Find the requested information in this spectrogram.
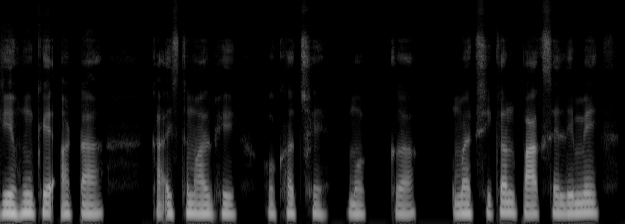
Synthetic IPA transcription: ɡeɦũkeʔəʈa | ka̰ʔist̪emaːlbʱi | hokʰət̪̚t͡ʃʰɛ | mɛksikənpaɾkselimẽ

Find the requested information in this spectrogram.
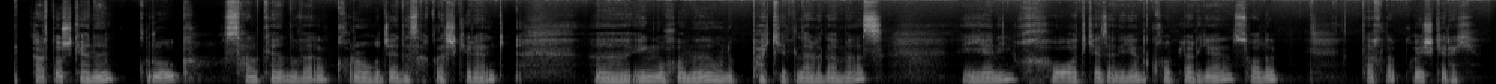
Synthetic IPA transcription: kʰaɾt̪ʰoʃkʲʰanɪqʰʊɾʊk | salˠkʲʰɪnva̰qʰɒɾɒɴʁʊd͡ʒajd̪asɑqlˠaʃkʲʰe̞ɾakʲ | e̞ŋmʊhɪmɪʊnɪpʰakʲʰe̞t̪ʰlaɾd̪amas | janɪhawɒt̪kʲʰaza̰d̪ɪɡʲanqʰɒpʰlaɾɡʲasɒlˠɪp̚ | t̪ʰaχlap̚qʰojɪʃkʲʰe̞ɾakʲ

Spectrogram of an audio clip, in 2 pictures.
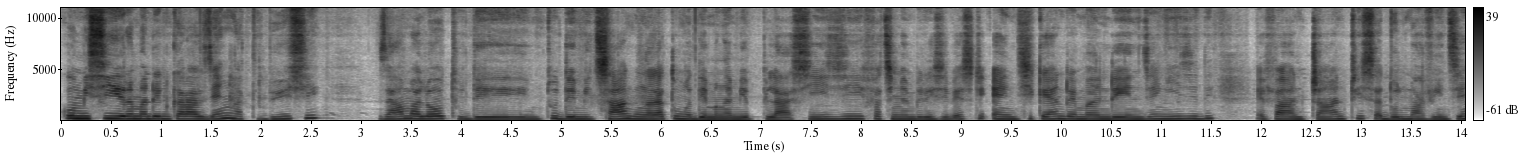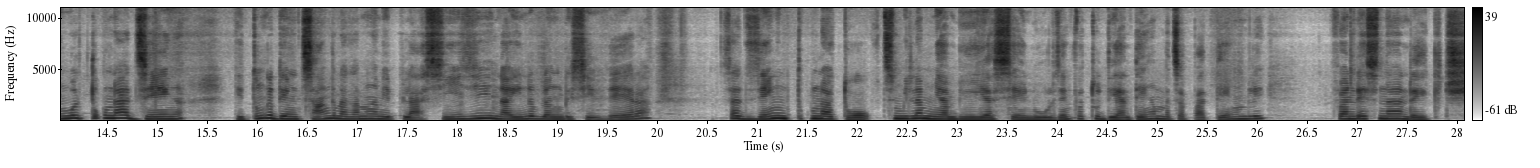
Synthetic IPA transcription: komisiɾemaɳɖ͡ʐenikaɾazeɲŋat̪ibysi | zamalot̪ʰud̪emt̪ud̪emit͡saŋɡanəzat̪uŋɡəd̪emaŋamepilasizifat͡siɲamiɾes̬eveɾsḁʈ͡ʂiʔant͡sikʲajanremaɳɖ͡ʐenzeɲizid̪e | efaaniʈ͡ʂaniʈ͡ʂisad̪olumavenzeɲulit̪ukunad͡zeɲəd̪̥et̪uŋɡəd̪emit͡saŋɡinəzamaŋəmeplasizinainavlanireseveɾə | sad̪izeɲinit̪ukunad̪ot͡similamiambiasenuluzeɲifat̪ud̪eant̪eŋəmat͡sapat̪eŋamile | faɳɖ͡ʐesinaɳɖ͡ʐeki̥ʈ͡ʂi̥

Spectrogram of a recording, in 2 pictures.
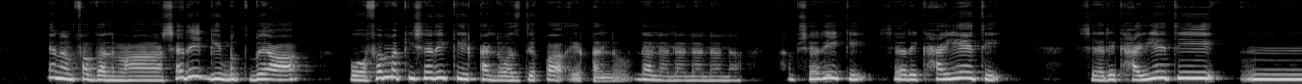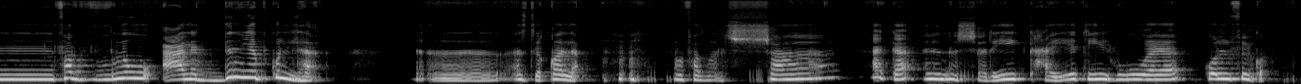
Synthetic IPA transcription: ʔananfɑðˤːɨlmaʕaʃaɾiːkibɨt̪ˤːbiːʕa | hʊwːfamːækiʃaɾiːkijqɑlːuʔɑs̬ˤd̪ɪqɑːʔj̰qɑlːṵlælælælælælæ | nħɪbːʃaɾiːkiʃaɾiːkħajɛːt̪i | ʃaɾiːkħajɛːt̪i | nfɑðˤluʕalad̪ːʊnjabkʊlːha | ʔɑ̰s̬ˤd̪ɪqɑːla | nfɑðˤːɨlʃ | hakːaʔɪnːʊʃːaɾiːkħajæːt̪iɦʊwːkʊlːfilkʊlː

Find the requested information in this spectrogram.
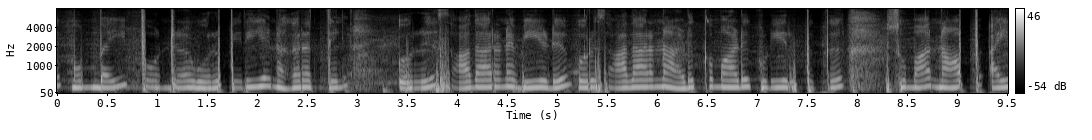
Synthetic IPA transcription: mʊmbɐɪpoːndrɐɔɾɯpɛɾɪjɐnɐɣɐɾɐt̪ːɪlɔɾɯsaːðaːɾɐɳɐʋiːɽɯɔɾɯsaːðaːɾɐɳɐːɽɯkːɯmaːɽɯkʊɽɪjɪɾɯpːɯkːɯsʊmaːnaːpːʔɐɪ

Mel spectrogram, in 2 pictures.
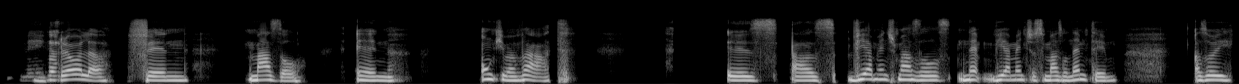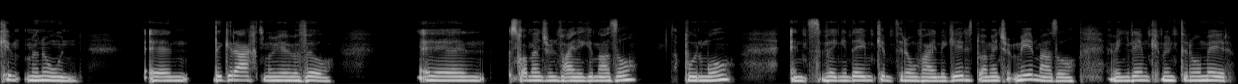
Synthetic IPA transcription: dɪɾɔlˠəfɪn | mazl̩ˠ | ɪn | uːnkʰɪmənvaːt | ɪzazviːamɛnt͡ʃmazl̩ˠnɛviːamɛnt͡ʃvuːsmazl̩ˠnɛmtʰɪm | azoɪkʰɪmtmənuːn | ɪn | d̥ɪɡɾaχtmənviːməvɪlˠ | ɪn | sd̥oːamɛnt͡ʃmɪtvaɪnɪɡəɾmazəl̩ˠ | ḁpʰuːɾmuːlˠ | ɪnsvɛɡŋ̩dɛɪmkʰɪmtaɾuːnvaɪnɪɡəɾɪsduːamɛnt͡ʃmɪtmeːɾmazəl̩ˠɪnvɛɡŋ̩dɛmkʰɪmtʰaɾuːnmeːɾ

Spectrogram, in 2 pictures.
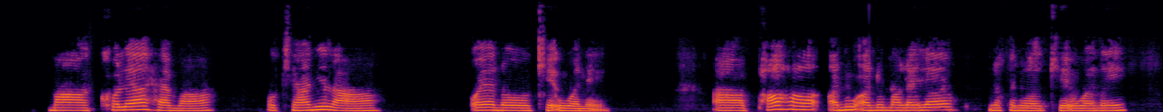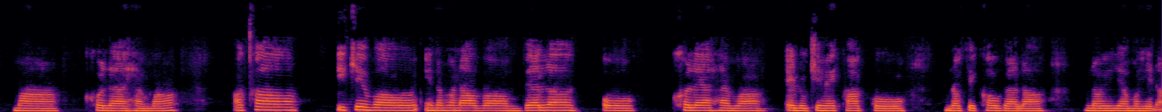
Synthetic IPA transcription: makʰoleəɦɛmə | okʰeanilaʔ | ʔojənokʰeʔuənḛj | ʔəpʰaɦəɐnuʔɐnuməlɐjlə | nəkʰəmɛəkʰeʔuənej | ma | kʰoleəɦɛmə | ɐkʰə | ikevɐwinəmənavəvɛlə | o | kʰoleəɦɛmə | elukimekʰakʰo | nokekʰɐwvɛlə | noijaməhinə̰

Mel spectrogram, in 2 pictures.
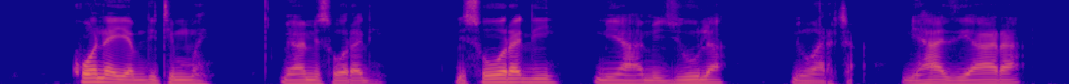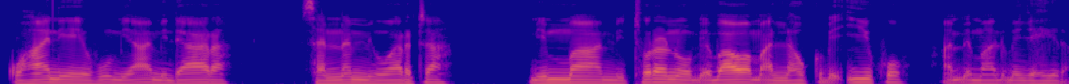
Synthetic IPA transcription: kʰɔnajːamditimːaj | mihamisɔɾaɗi | misɔɾaɗi | miamid͡ʒuːla | miwaɾtḁ | mihazijaɾa | kɔɦaniɛfumiha̰midaːɾa | sanːammiwaɾta | mimːamitɔɾanɔɓɛɓawama̰lːahokːuɓɛ̰ʔiːkʰɔ | ha̰mɓɛmandɔɓɛnd͡ʒahiɾa

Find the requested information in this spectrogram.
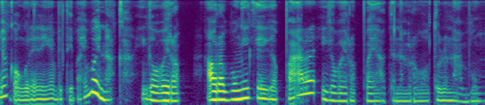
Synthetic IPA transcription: ɲakoɡuɾeɾiɡabitibajbojnakʰḁiɡaββajɾap | awɾabuŋikaiɡapa̰ɾaiɡaβajɾopːajawtanamaɾawawtolonabuŋ

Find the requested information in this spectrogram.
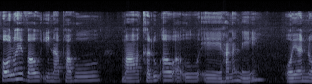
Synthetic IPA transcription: holohevɐwʔinaːpʰɐɦu | makʰɐluʔɐwʔɐ̰ʔueɦanənej | ojəno

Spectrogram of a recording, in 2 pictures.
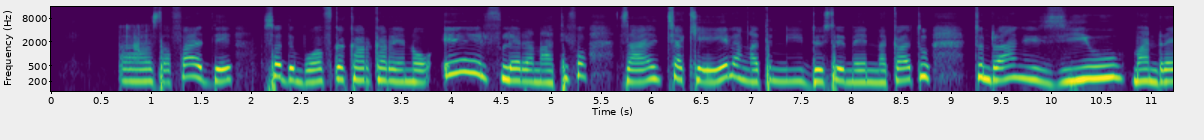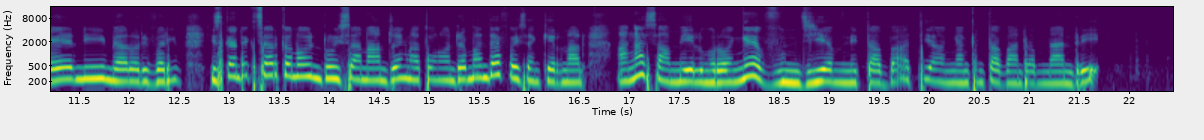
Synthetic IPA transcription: azafad̪e | sod̪emboafḁkəkaɾakaɾajanoelifuleɾanat̪ifazanit͡siakʰeelaŋat̪inid̪øsemɛninakat̪ut̪uɳɖ͡ʐaŋiziumaɳɖ͡ʐɛnimiaɾwaɾivaɾivəizikaɳɖ͡ʐeki̥t͡saɾakanoinɖ͡ʐuisanaɳɖ͡ʐuzeɲinat̪anoaɳɖ͡ʐemand̪efaisaŋkeɾinaɳɖ͡ʐuaŋasameluŋiɾoɲevund͡ʒiaminit̪aba̰t̪iaŋaŋkinit̪avaɳɖ͡ʐaminaɳɖ͡ʐe

